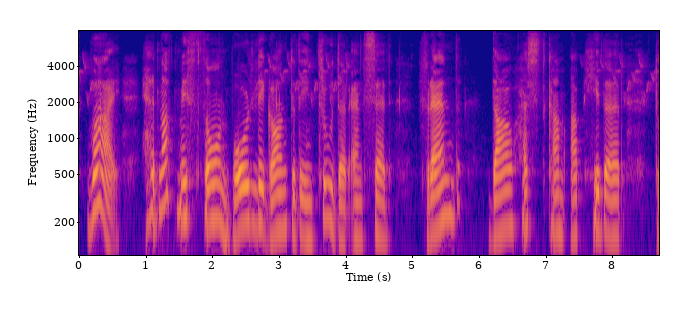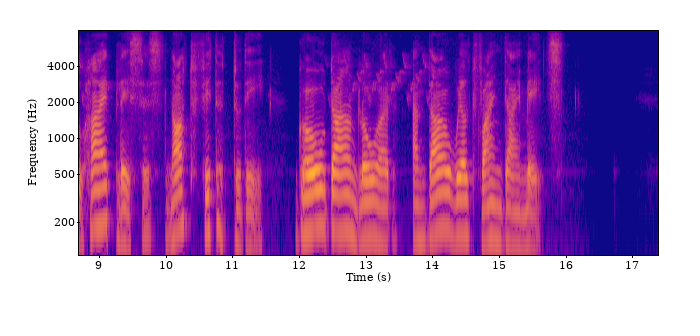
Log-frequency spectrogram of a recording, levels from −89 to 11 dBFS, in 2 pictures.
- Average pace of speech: No, slow, 115 wpm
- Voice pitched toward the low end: No, medium, 170 Hz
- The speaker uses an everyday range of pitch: Yes, average, 4.1 semitones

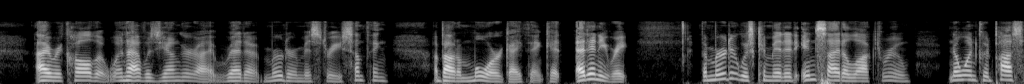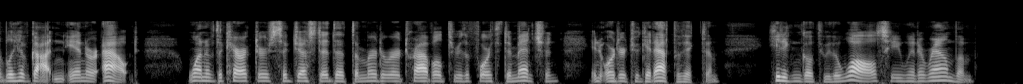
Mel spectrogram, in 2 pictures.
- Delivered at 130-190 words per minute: No, average, 200 wpm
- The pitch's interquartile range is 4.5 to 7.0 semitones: No, average, 3.6 semitones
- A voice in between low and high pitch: Yes, medium, 160 Hz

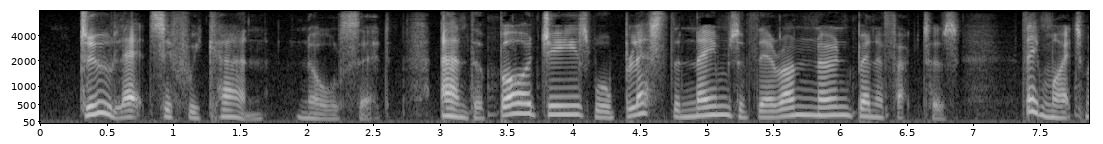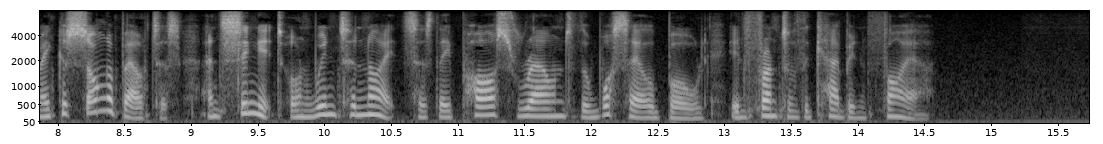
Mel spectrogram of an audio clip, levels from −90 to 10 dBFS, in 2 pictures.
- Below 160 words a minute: No, average, 170 wpm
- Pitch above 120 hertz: Yes, medium, 185 Hz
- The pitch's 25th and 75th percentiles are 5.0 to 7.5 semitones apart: Yes, wide, 5.4 semitones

